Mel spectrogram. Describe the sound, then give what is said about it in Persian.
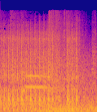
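Sustained, loud machine-gun fire on a battlefield in the Fakkeh region, rapid bursts overlapping in a dense, unbroken rattle with no voices. “بعضی منطقه رو به خمپاره و گلوله بسته بودن. هر لحظه چندین انفجار و هر انفجار چندین شهید.”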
